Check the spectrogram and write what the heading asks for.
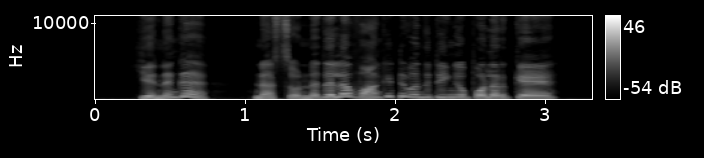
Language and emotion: Tamil, surprised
